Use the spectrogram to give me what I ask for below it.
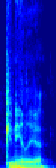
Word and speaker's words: Coniglio: Coniglio. There's no G. It's a silent G.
